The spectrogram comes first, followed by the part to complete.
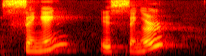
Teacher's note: a nasal do inglês é articulada em uma região mais ao fundo do palato do que a nasal do português.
